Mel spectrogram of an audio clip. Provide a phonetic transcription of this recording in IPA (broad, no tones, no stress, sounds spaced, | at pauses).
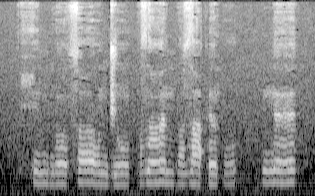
h ĩ m b õː sˤ oː n d͡ʒ õ | zˤ ɛ̃ː m b o zˤ i ʔ ɛ̃ p u | ŋ ɛ̃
